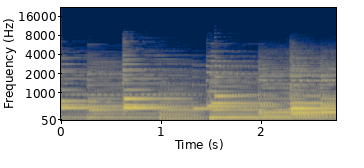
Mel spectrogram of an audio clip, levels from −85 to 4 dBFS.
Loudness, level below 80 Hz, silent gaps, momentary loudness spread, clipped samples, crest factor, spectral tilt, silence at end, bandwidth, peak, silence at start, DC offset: -16 LUFS; -36 dBFS; none; 9 LU; under 0.1%; 14 dB; -8 dB/octave; 0 s; 7.4 kHz; -2 dBFS; 0 s; under 0.1%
